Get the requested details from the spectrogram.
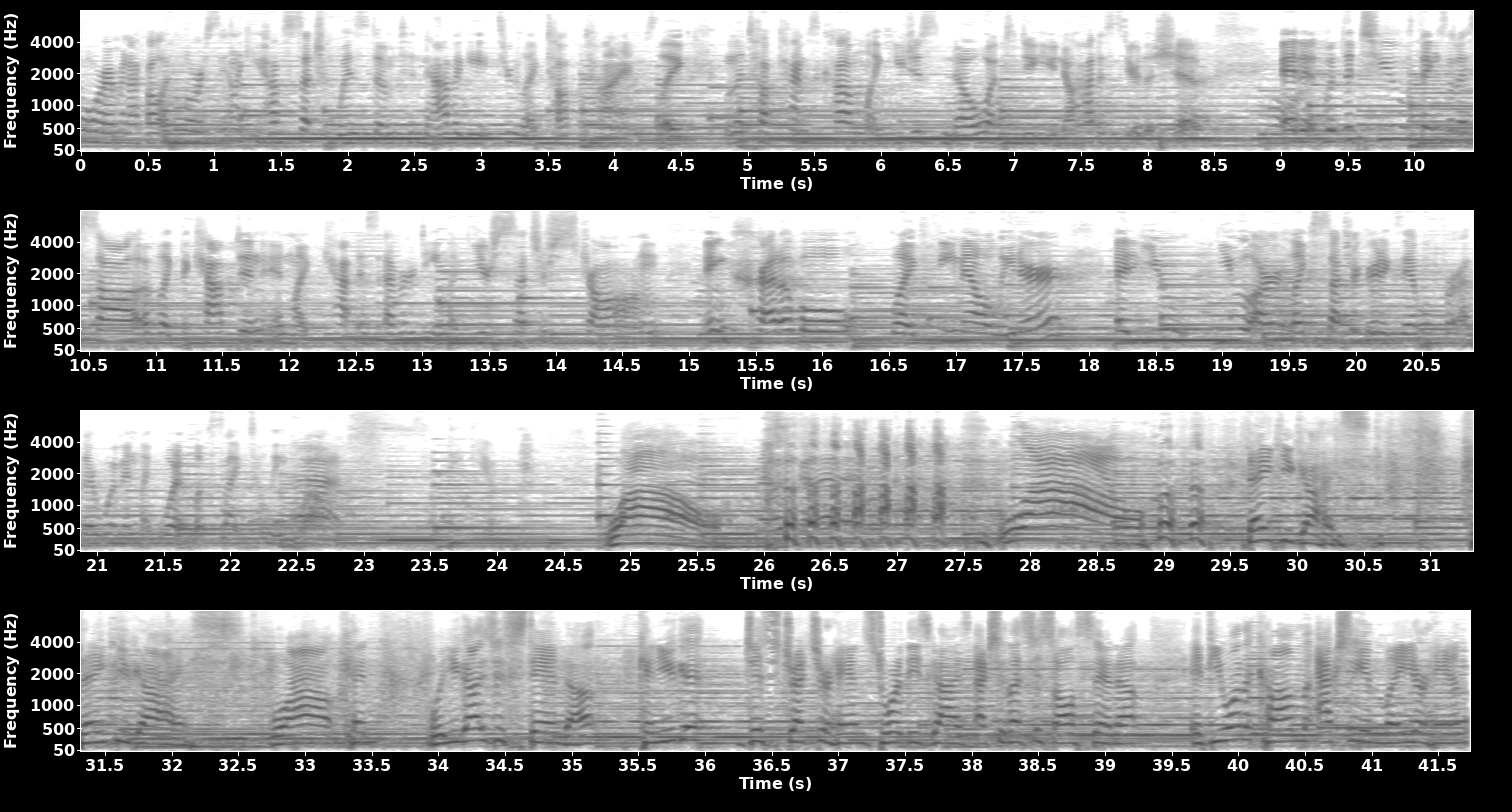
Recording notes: Sunday Morning Service - Audio.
